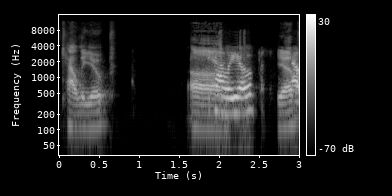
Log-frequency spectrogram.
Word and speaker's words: Calliope: Like Calliope is pronounced Calliope.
